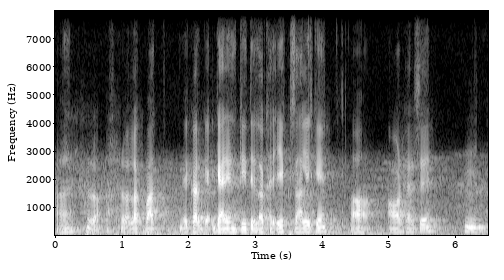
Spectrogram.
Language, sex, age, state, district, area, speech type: Maithili, male, 18-30, Bihar, Muzaffarpur, rural, spontaneous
